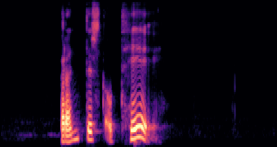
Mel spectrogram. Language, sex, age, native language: Icelandic, male, 30-39, Icelandic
